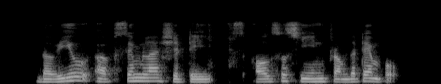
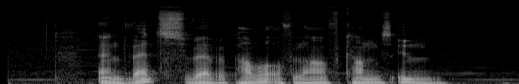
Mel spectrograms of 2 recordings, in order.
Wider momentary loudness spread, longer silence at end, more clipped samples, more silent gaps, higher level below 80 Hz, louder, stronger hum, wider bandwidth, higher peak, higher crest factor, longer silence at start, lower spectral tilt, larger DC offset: about the same, 7 LU vs 6 LU; first, 0.45 s vs 0.1 s; neither; neither; second, -64 dBFS vs -34 dBFS; about the same, -28 LUFS vs -28 LUFS; neither; second, 8 kHz vs 15.5 kHz; about the same, -12 dBFS vs -10 dBFS; about the same, 16 dB vs 20 dB; first, 0.35 s vs 0.1 s; about the same, -6 dB/octave vs -6 dB/octave; neither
